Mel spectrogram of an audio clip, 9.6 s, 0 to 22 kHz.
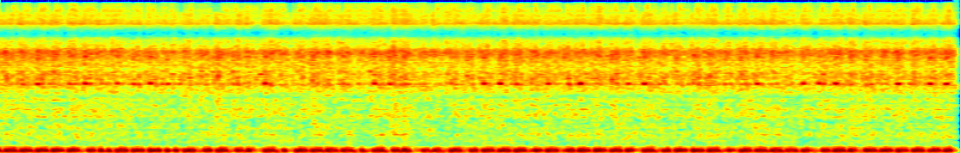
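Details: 1999 Mercedes-Benz C230 Kompressor W202 with periodically flashing check engine light, stalling when MAF or idle air control unplugged: low idle with a shaky irregular pulse, stumbling and hunting; misfire suspected, cause not confirmed.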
